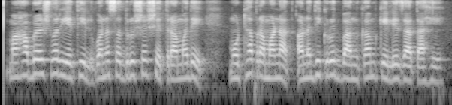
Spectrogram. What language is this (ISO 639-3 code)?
mar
